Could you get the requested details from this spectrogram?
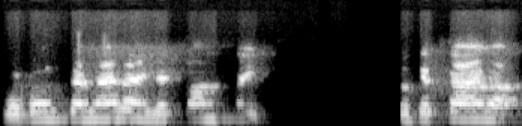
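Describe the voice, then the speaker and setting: High-voiced man teaching chemistry class. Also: level tone, normal speed, dull audio. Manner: quizzes students with repeated questions; rattles off element lists at speed. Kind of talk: classroom lecture. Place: classroom with students.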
